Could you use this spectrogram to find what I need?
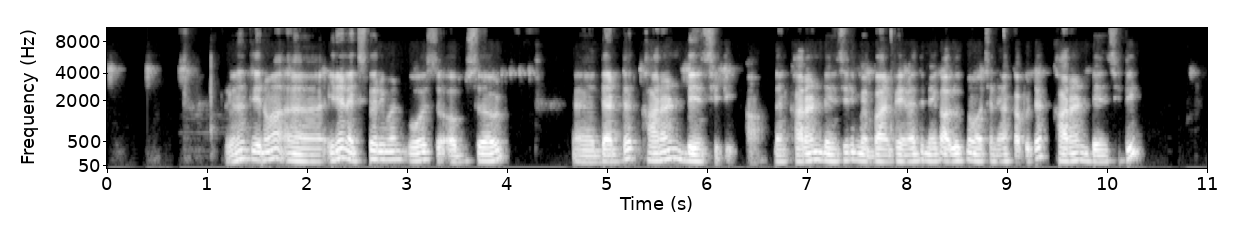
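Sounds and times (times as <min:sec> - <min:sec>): man speaking: 0:01.2 - 0:10.5.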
